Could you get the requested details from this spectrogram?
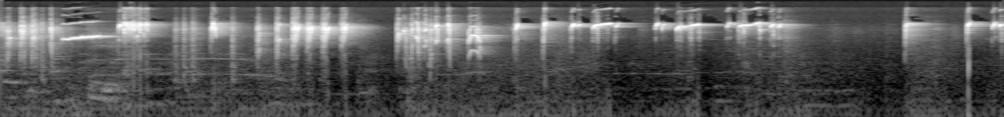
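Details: Lure song of an olive-backed sunbird meant to prompt others to sing: fast, high chattering trills followed by a string of short, sharp, descending chips spaced about half a second apart.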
